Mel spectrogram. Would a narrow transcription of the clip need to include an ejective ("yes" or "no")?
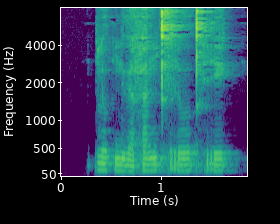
no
